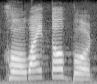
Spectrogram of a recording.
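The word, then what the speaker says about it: ホワイトボード: Inggris aslinya yah whiteboard jadinya howaito board howaito bodoh howto bodoh yaitu dari kata whiteboard artinya papan tulis putih Nah ini ya tadi ya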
